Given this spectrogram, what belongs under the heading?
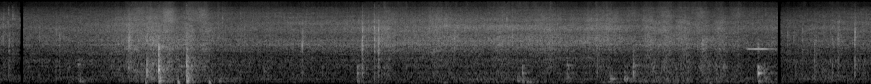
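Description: Bite-sized bratwurst or sausage pieces sear in a hot pan with a steady bright sizzle, and a few scrapes and clinks from stirring rise above the constant hiss.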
